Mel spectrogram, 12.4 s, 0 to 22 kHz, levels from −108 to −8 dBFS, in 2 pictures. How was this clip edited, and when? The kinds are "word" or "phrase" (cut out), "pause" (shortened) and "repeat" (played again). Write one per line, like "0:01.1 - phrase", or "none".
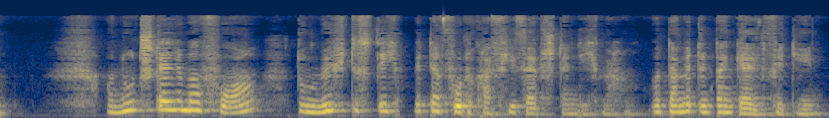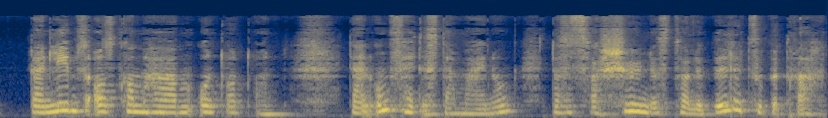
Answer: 0:03.0 - word
0:05.4 - word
